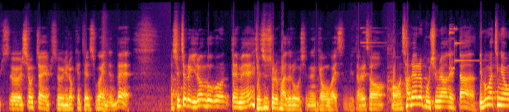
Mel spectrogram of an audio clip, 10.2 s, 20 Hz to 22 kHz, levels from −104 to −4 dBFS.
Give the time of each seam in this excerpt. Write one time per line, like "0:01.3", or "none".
none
